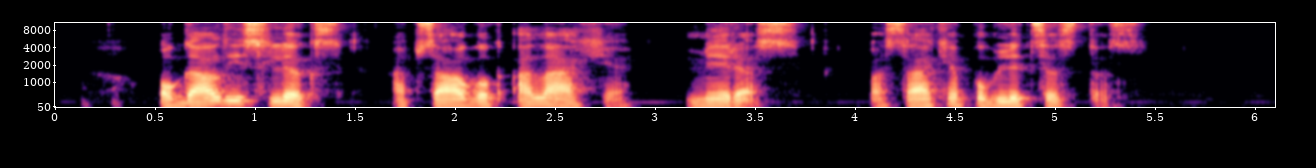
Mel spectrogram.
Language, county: Lithuanian, Šiauliai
